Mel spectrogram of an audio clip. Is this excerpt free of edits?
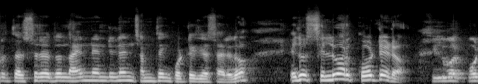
yes; 0 cuts

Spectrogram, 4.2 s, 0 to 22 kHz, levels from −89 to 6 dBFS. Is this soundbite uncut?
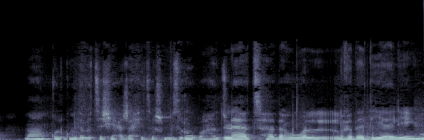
no; 1 cut; at 2.2 s

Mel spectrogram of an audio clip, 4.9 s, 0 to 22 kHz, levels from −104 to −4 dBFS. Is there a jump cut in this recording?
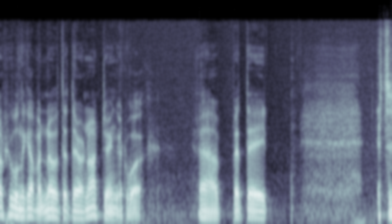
no; 0 cuts

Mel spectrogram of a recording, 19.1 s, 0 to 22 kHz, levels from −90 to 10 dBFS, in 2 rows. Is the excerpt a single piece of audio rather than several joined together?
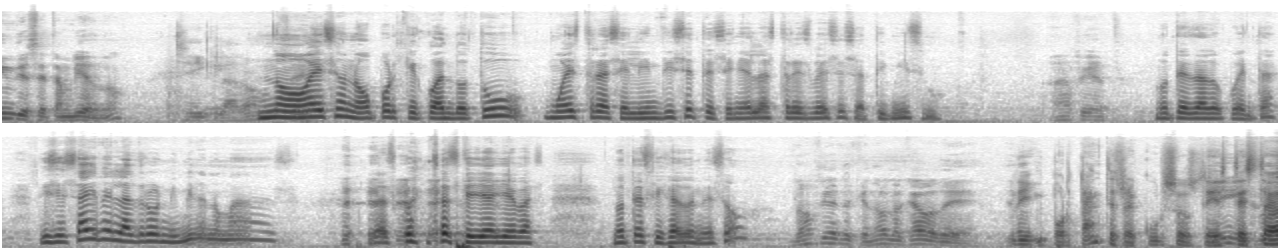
yes; 0 cuts

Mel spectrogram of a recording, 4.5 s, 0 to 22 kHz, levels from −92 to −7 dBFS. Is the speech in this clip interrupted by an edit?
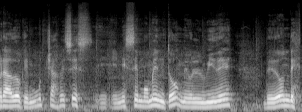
no; 0 cuts

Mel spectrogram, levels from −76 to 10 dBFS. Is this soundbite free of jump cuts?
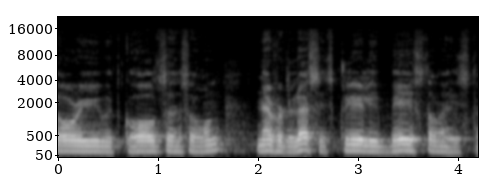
yes; 0 cuts

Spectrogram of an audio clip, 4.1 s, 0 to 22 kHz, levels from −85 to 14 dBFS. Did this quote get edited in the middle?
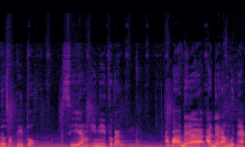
no; 0 cuts

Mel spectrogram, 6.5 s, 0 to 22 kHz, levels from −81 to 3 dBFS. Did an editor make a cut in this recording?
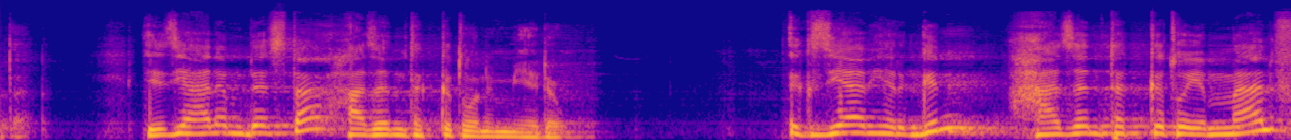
no; 0 cuts

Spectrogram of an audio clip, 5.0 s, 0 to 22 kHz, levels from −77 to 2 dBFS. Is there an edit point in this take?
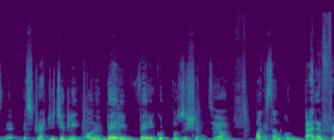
no; 0 cuts

